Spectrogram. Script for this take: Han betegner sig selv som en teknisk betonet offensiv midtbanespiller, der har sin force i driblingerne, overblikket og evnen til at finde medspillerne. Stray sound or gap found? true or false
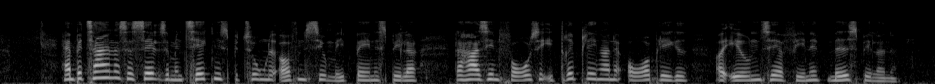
false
